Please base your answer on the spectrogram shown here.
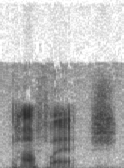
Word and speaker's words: parfleche: The word is commonly pronounced by Americans parfleche, with the accent on the last syllable.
